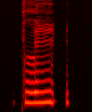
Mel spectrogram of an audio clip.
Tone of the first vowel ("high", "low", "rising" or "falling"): falling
